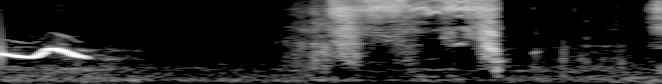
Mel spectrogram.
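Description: A person's short, wavering whistle calling a puppy, dipping and rising in pitch. About a second later comes a loud burst of hissing noise lasting just under a second.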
